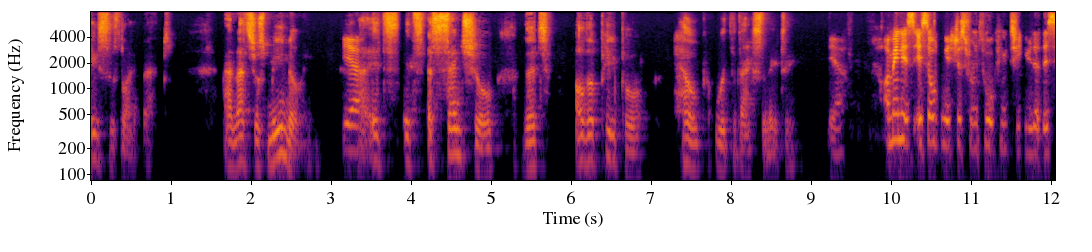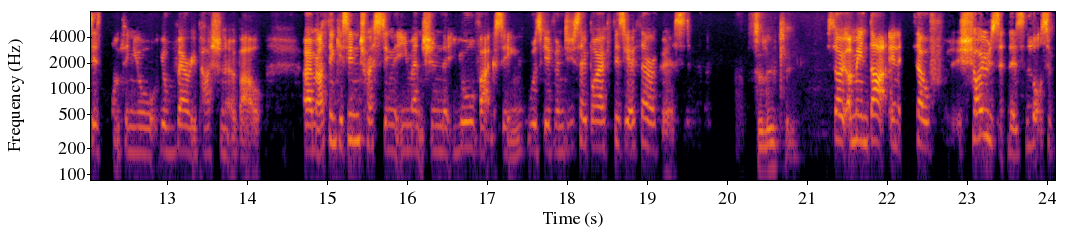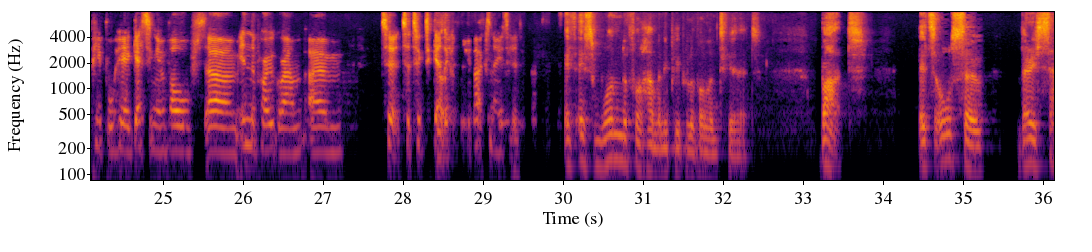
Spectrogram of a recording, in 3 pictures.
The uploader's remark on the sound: This podcast was recorded via Zoom.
